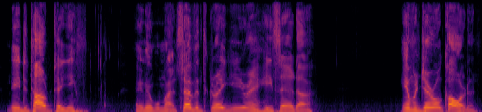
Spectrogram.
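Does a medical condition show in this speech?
Yes: cerebral palsy; diagnosed at about age two.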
